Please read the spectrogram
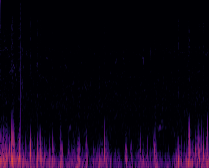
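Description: Irregular low thumps and knocking at the nest-camera microphone as a second osprey lands and moves about on the stick nest.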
